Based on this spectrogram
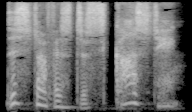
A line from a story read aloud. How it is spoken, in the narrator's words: Casey whispered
